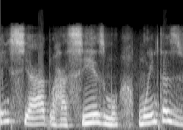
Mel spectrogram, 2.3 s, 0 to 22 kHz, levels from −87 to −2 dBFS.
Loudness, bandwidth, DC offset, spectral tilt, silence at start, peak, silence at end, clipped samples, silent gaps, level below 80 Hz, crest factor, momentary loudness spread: -11 LUFS; 10 kHz; under 0.1%; -4.5 dB/octave; 0 s; 0 dBFS; 0 s; under 0.1%; none; -52 dBFS; 10 dB; 5 LU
